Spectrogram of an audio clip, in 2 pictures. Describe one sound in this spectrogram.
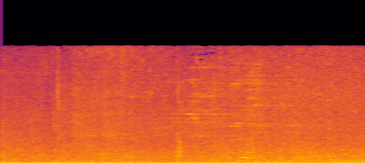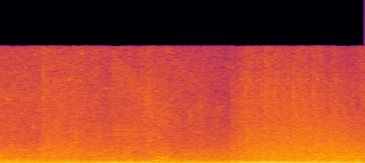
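Flames crackle and rumble.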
